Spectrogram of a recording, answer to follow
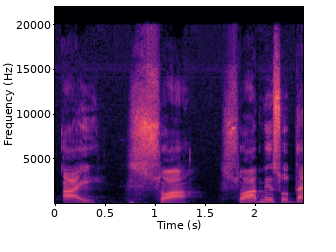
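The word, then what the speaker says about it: soi: त्वा मेंस होता है यू एस ओ आई स्वा स्वा मीस होता है सेल्फ और पी ओ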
